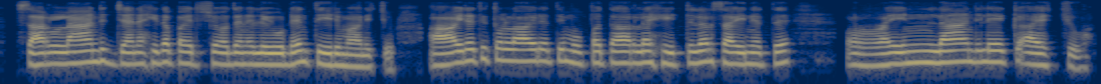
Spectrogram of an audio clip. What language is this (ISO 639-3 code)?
mal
